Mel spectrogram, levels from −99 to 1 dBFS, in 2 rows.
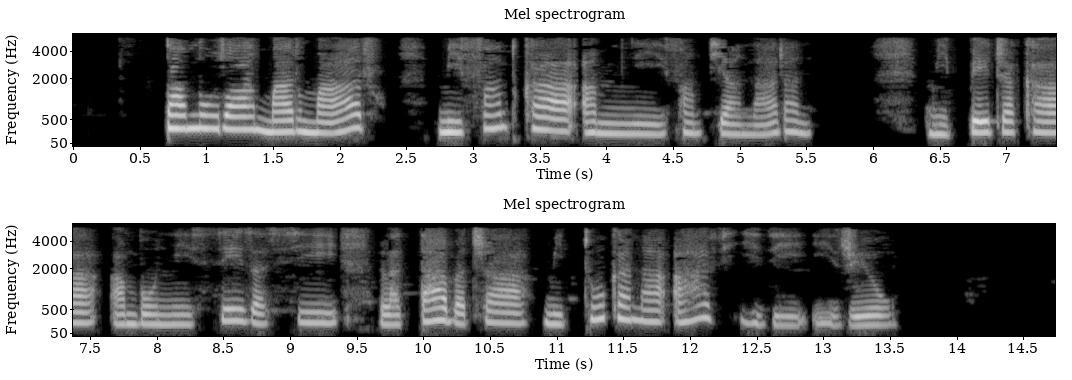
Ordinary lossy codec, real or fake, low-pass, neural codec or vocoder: MP3, 32 kbps; real; 5.4 kHz; none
